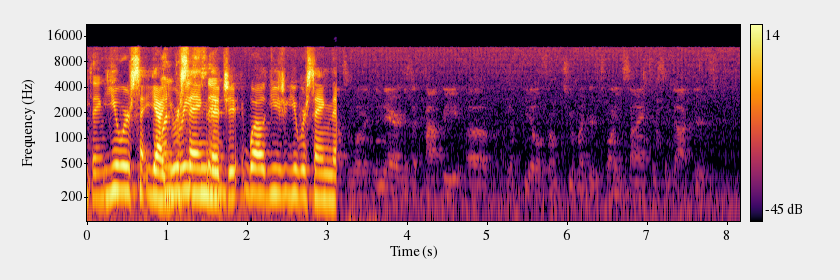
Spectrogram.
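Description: A middle-aged woman speaks calmly through a microphone.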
